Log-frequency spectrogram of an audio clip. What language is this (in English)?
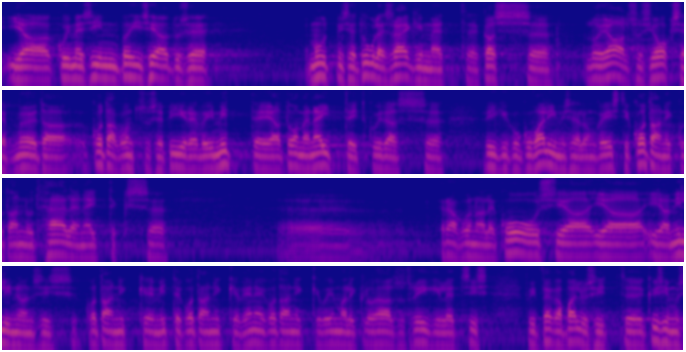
Estonian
